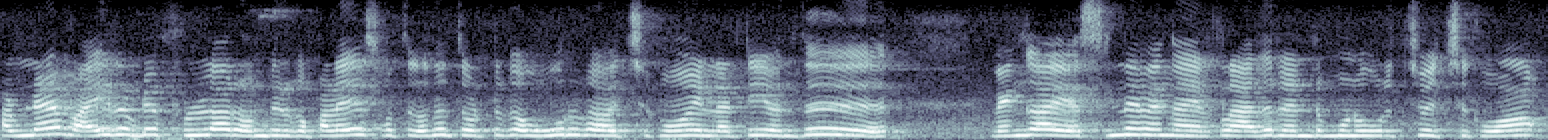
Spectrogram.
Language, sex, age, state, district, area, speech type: Tamil, female, 60+, Tamil Nadu, Mayiladuthurai, urban, spontaneous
